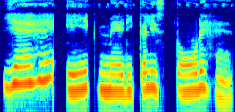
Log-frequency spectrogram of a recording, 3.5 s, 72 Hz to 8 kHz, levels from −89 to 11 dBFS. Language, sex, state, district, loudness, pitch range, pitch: Hindi, female, Uttar Pradesh, Saharanpur, -15 LUFS, 175-210 Hz, 185 Hz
